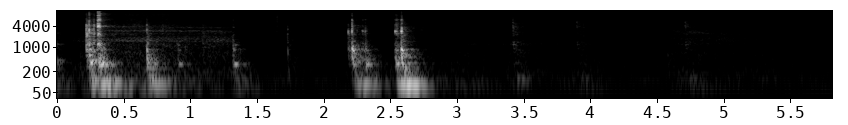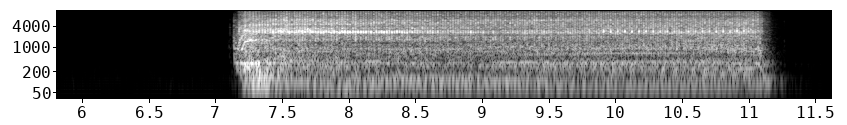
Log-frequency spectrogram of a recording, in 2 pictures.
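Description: A Surge Gen 2 impact driver set to speed 3 gives a few clicks and knocks, then runs for about four seconds as a loud, steady, close whine with rapid hammering that stops abruptly.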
